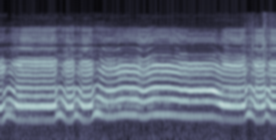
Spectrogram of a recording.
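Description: A solo singing voice in background music, breaking quickly up and down between pitches in yodel-like flips, then holding a note that glides slowly downward.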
